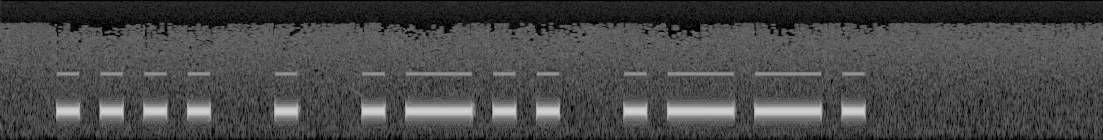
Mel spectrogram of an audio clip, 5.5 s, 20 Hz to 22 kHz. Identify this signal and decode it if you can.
Morse code, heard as a keyed tone, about 11 wpm, 840 Hz. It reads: HELP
